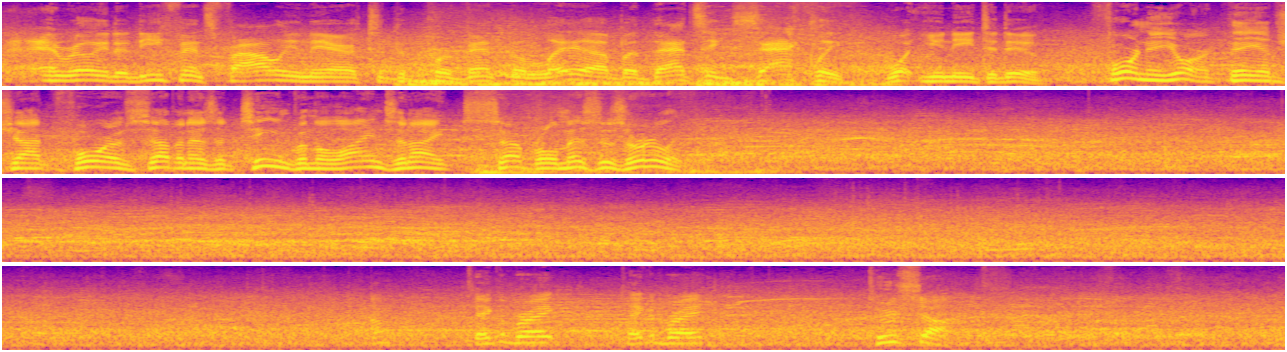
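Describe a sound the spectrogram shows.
A crowd murmurs steadily in a large arena.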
